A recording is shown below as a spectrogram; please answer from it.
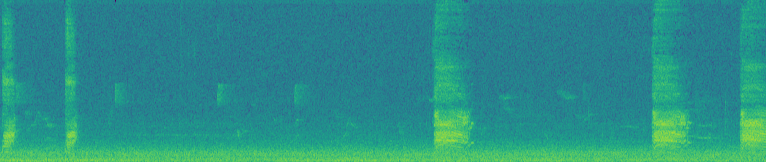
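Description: An Eastern gray squirrel gives harsh, raspy squeaks in short bursts several seconds apart.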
